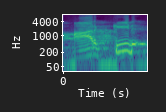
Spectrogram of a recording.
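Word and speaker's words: orchid: ऑर्चिड और ऑर्चिड के साथ भृंग, हाँ आर्किड हिंदी में लिखते हैं, इंग्लिश में ऑर्चिड पढ़ते हैं उसको, हिंदी में लिख लो आर्किड, आर्किड भी पढ़ते हैं बाबू उसको, ऑर्चिड भी पढ़ते हैं। जब इंग्लिश का प्रोनाउंसिएशन होगा तो ऑर्चिड कहते हैं, हिंदी में आर्किड कहते हैं।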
